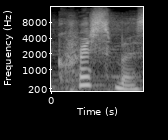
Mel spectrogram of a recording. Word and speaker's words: Christmas: of course it's Christ must but we don't pronounce the tea inside Christmas it's a day of Christ and if you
